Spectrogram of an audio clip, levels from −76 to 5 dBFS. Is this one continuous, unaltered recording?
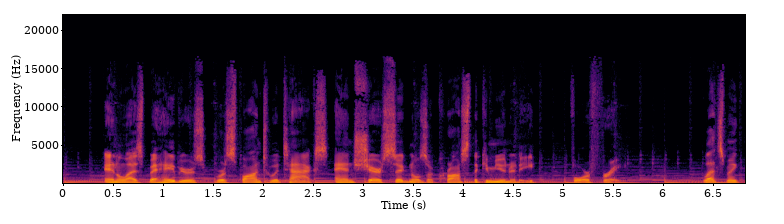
yes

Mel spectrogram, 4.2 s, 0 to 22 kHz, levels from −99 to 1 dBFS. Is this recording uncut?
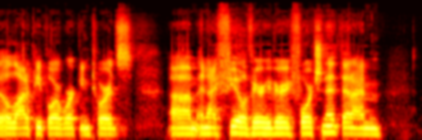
yes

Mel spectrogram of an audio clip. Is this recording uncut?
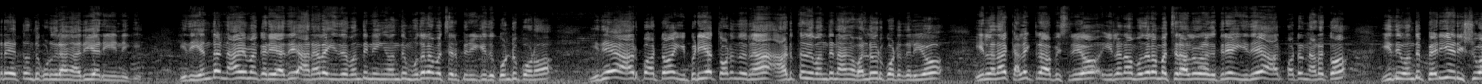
yes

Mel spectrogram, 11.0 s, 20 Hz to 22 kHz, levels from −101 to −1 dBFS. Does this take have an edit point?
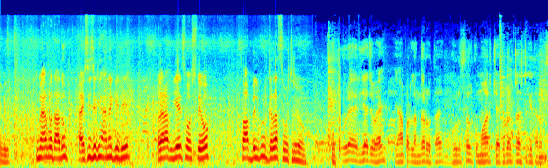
no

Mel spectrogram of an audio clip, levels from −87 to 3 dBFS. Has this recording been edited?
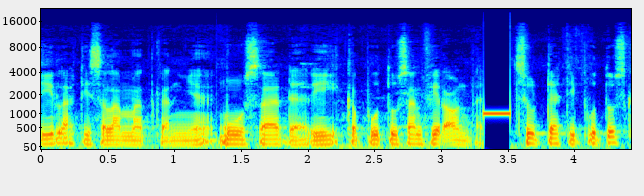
yes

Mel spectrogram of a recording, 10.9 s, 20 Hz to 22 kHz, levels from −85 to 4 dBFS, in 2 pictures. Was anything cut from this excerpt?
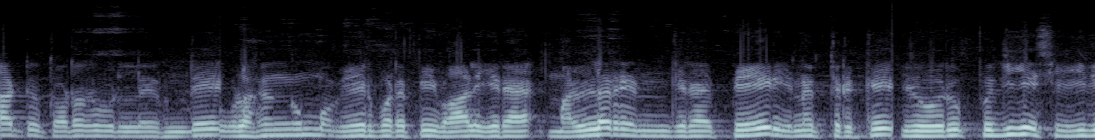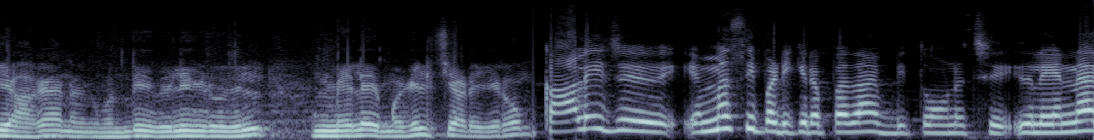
yes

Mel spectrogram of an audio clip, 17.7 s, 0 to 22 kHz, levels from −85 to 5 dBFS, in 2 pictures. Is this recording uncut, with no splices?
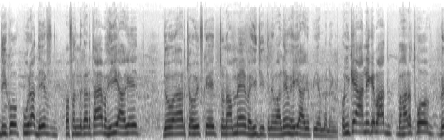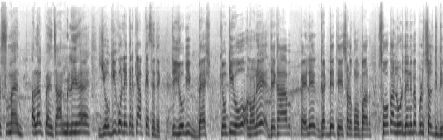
no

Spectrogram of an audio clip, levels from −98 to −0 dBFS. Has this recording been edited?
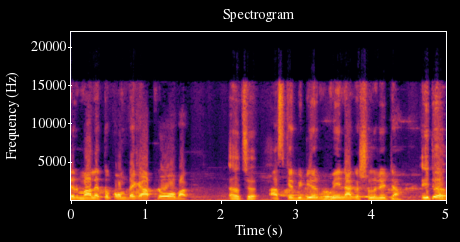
no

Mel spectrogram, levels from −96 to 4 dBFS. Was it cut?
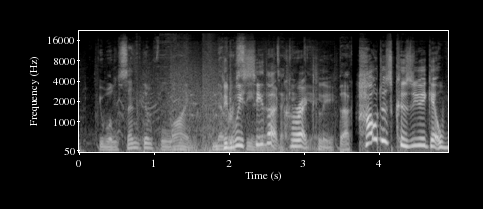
yes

